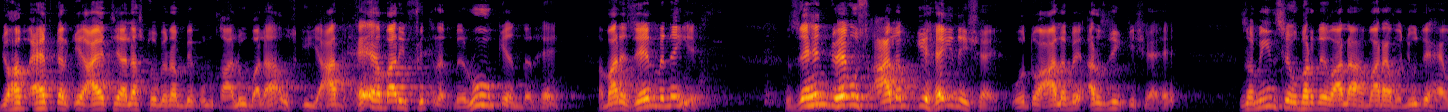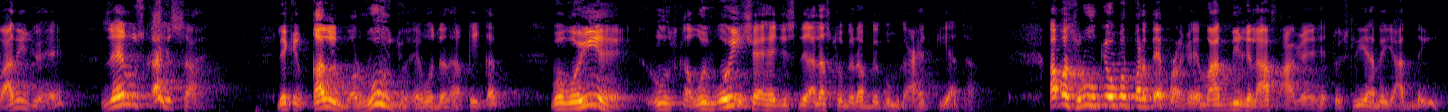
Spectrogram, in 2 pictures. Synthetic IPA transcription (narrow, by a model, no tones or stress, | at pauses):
d͡ʒoːɦɐmɛɦɛd̪kɐɾkeaːet̪ʰeɐlɐst̪õbɪɾɐbːɪkʊmqaːlubɐla̰ʊskija̰ːd̪hɛɦɐmaːɾifɪt̪ɾət̪̚mẽɾuːɦkeɐ̃nd̪əɾɦɛ̰ː | hɐmaːɾezeɦnmẽnɐɦĩɦɛ̰ː | zɪɦənd͡ʒoːɦɛʊsaːləmkiɦɛinɐɦĩʃɛ̰ʋot̪oaːləmɦɛ̰̃ʔɐɾzikiʃɛ̰ɦɛ̰ː | zɐmĩːnseʊbʱəɾneʋaːlaɦɐmaːɾaʋɐd͡ʒuːd̪eɦɛːʋa̰ːnid͡ʒo̰ːɦɛ̰ | zɪɦnʊskaɦɪsːa̰ɦɛː | leːkɪnqɐlbɔːɾːuːɦd͡ʒo̰ːɦɛʋod̪ɐɾɦɐqiːqət̪̚ | ʋoʋoɦiɦɛ̰ɾuːɦkaʋoʋoɦiʃɛjɦɛd͡ʒɪsneɐləst̪õmẽɾɐbːekʊmkaɪ̰ɦəd̪kija̰t̪ʰa̰ː | ɐbɐsɾuːɦkeʊpəɾpɐɾd̪epɐɽ̤ɡɐemaːd̪ːixɪlaːfa̰ːɡɐḛɦɛ̰̃t̪oɪslieɦɐmẽja̰ːd̪nɐ̰ɦĩɦɛ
